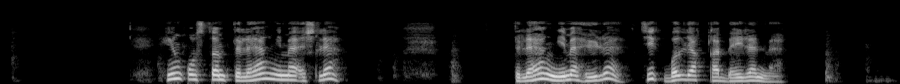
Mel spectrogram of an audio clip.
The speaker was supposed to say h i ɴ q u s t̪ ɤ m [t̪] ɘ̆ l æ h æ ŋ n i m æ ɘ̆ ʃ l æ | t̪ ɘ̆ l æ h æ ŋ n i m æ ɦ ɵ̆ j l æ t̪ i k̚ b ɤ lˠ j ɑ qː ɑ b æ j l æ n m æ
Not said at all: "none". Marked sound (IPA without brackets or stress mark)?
t̪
